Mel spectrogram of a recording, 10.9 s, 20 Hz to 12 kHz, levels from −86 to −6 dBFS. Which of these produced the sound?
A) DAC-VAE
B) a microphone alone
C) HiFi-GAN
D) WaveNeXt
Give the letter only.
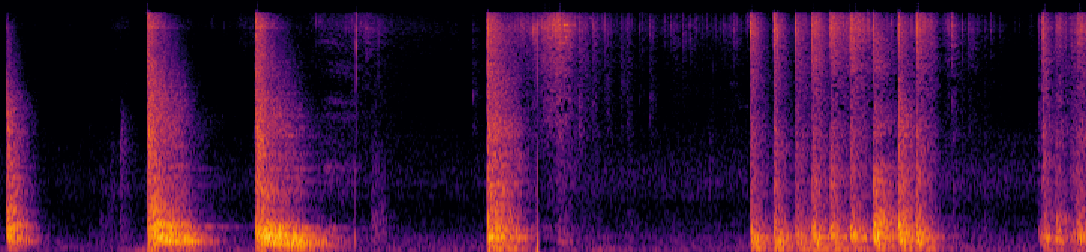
B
